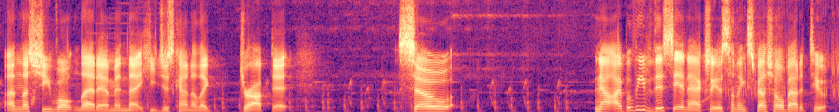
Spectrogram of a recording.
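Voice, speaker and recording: Chatty young man with a bright voice. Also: mid-range voice, brisk, pauses often, clean tone. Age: young adult. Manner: chatty, self-deprecating asides. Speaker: let's play commentator. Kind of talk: post-recorded gameplay commentary.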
